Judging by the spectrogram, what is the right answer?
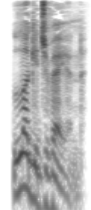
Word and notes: luggage van: American English

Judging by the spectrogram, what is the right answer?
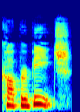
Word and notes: copper beech: American English

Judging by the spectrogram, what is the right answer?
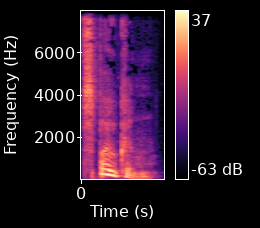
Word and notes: spoken: British English

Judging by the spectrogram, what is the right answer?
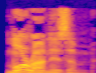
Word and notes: moronism: British English

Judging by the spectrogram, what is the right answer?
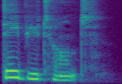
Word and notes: debutante: British English

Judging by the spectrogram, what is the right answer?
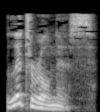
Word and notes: literalness: British English

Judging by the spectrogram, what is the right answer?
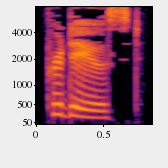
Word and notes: produced: British English

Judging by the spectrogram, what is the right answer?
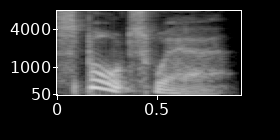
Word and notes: sportswear: British English

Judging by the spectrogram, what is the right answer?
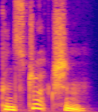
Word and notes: construction: British English

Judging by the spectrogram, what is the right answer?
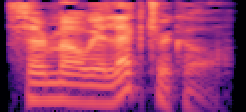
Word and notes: thermoelectrical: British English

